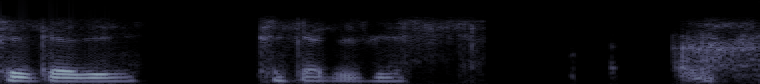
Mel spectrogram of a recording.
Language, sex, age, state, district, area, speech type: Punjabi, male, 18-30, Punjab, Fazilka, rural, conversation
